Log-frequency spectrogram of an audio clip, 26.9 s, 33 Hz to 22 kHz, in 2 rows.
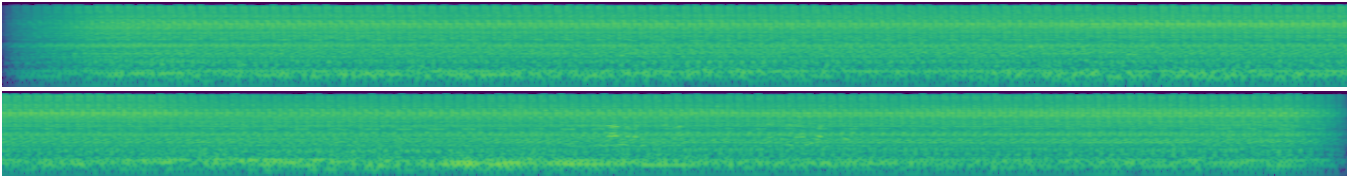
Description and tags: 20170401.2CV.idling
Noise of a venerable 2CV engine idling. Recorded with my smartphone in downtown Seville (S Spain)
2CV, automobile, car, citroen, drive, engine, field-recording, idling, motor, vehicle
